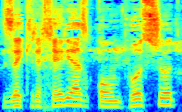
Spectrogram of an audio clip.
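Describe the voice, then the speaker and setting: A man's voice: medium pitch, steady tone, a little hiss or hum. A man hosting a radio interview, chatting in a friendly, complimentary way with his guest. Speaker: radio host.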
